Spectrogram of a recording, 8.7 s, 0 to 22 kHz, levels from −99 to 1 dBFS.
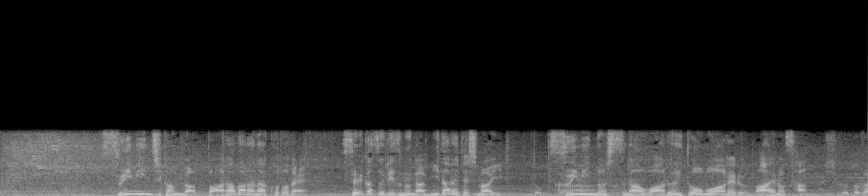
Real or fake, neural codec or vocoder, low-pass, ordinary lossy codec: real; none; 7.2 kHz; none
